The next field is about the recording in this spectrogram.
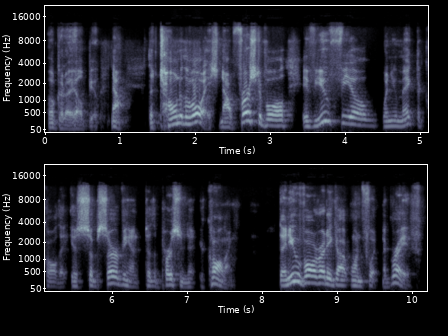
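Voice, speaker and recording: A middle-aged man with a husky voice, coaching a student one-on-one on sales calls in a folksy, animated way. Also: medium pitch, normal speed. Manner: animated, folksy, uses analogies.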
